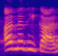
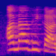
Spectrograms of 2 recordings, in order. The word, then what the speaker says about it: अनधिकार: अनधिकार। हम हमेशा लिखते समय कैसा लिख देते हैं? अनाधिकार, लेकिन इसका शुद्ध उच्चारण अनधिकार ही होता है।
